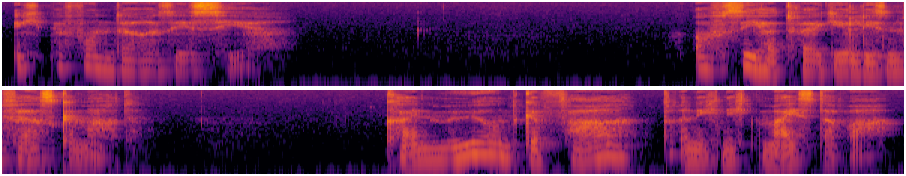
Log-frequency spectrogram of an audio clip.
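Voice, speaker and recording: An actress playing an amorous, tender and possessive young queen in a German radio drama, in a breathy whisper. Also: deep voice, takes it slowly. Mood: soft, possessive.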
